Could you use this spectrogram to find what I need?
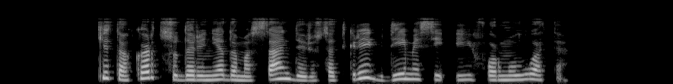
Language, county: Lithuanian, Panevėžys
